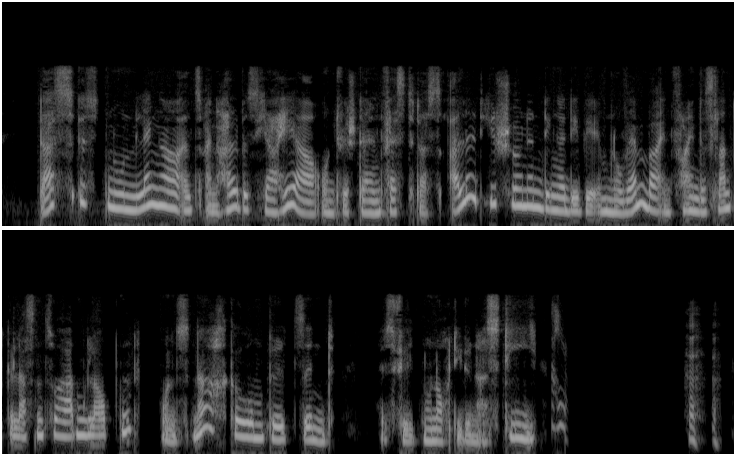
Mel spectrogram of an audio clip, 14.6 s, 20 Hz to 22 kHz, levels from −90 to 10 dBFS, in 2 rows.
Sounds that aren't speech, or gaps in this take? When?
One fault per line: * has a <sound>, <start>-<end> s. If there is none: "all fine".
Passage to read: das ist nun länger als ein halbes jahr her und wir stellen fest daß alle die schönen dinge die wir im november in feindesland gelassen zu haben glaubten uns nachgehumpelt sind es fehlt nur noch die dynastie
* has a chirp, 12.8-13.0 s
* has a laugh, 14.1-14.5 s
